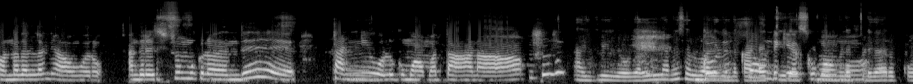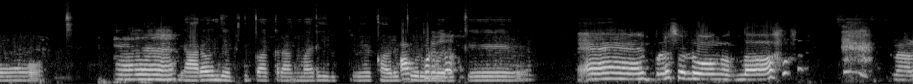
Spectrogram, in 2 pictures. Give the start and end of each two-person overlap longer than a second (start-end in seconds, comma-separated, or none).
7.1-8.6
